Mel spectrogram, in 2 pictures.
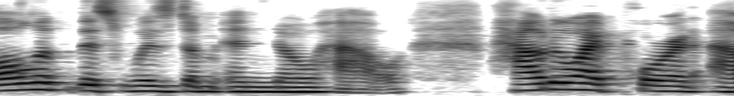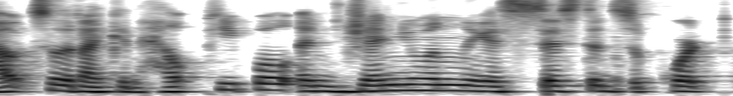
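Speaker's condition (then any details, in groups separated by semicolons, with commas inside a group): No condition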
